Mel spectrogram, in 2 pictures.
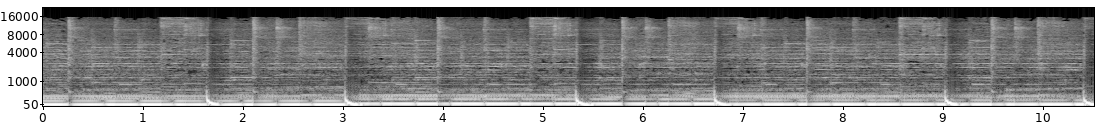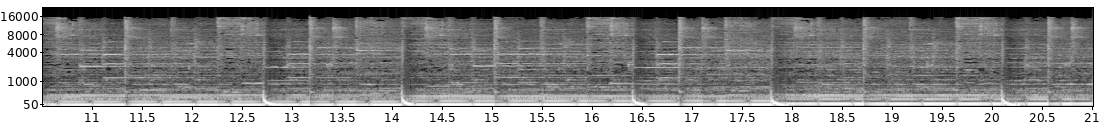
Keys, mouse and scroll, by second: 6.4 click, 7.6 ctrl+z, 8.3 middle click, 9.2 g, 13.6 ctrl+z, 14.0-16.5 middle drag, 17.0 middle click, 17.9 middle click, 18.9-21.0 middle drag.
